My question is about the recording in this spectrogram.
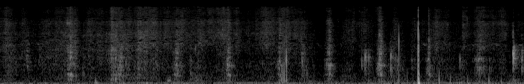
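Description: Irregular light taps and clicks of kitchen prep: a knife chopping greens on a plastic cutting board and garlic cloves handled in a clay mortar. One sharper knock comes about four seconds in.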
